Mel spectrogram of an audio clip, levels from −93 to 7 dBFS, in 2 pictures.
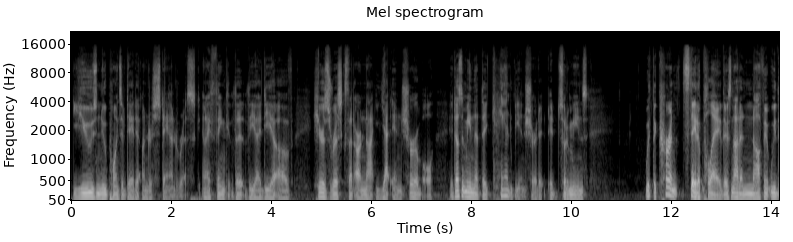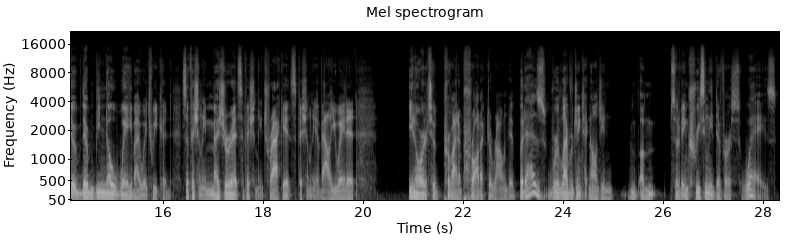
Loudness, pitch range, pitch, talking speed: -31 LUFS, 85-105 Hz, 95 Hz, 175 wpm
